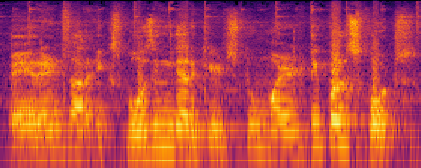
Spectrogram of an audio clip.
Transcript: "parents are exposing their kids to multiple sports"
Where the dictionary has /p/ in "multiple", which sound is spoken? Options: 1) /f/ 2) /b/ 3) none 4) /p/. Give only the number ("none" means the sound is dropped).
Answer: 4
